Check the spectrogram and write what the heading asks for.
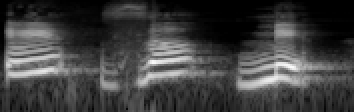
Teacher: Mas a palavra exame, ela também é grafada com X, meu aluno. Só que o som desse X já mudou. Agora o som é de Z.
